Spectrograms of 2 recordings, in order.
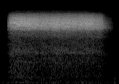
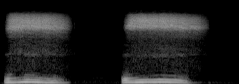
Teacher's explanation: o S é surdo e o Z é sonoro.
